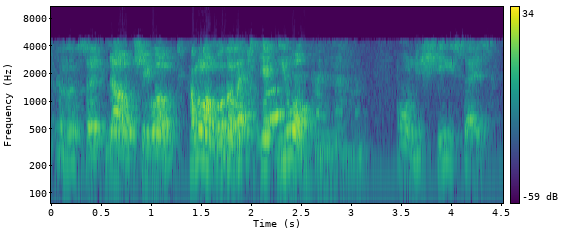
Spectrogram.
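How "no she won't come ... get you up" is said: louder, fast push to get her up; brisk loud urging. Retold or imitated. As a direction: hustle Mother up off the ground. Hurrying mother up from pavement.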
